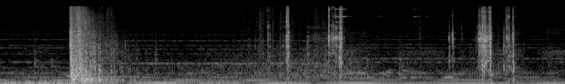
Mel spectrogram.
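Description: A rifle shot fired at a red lechwe, an African antelope, on an outdoor hunt: one sharp, loud crack early on, followed by a few faint clicks and knocks over a low, steady background hum.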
